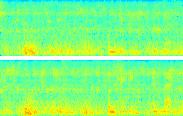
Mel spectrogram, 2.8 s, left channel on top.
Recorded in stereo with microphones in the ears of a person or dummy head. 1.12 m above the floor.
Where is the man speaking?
20° right (ahead or behind); by 2.7 s 30° right (ahead or behind).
